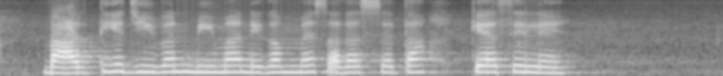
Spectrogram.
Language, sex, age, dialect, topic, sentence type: Hindi, male, 18-24, Kanauji Braj Bhasha, banking, question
